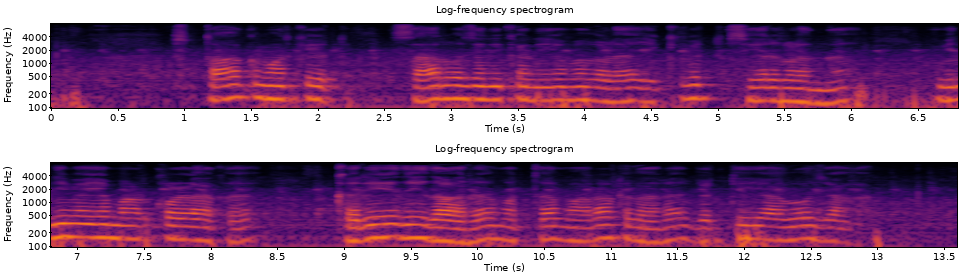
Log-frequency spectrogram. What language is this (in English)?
Kannada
